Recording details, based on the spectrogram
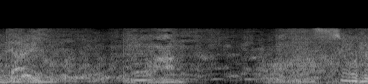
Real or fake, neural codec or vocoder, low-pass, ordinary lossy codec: fake; codec, 16 kHz, 2 kbps, FreqCodec, larger model; 5.4 kHz; MP3, 24 kbps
